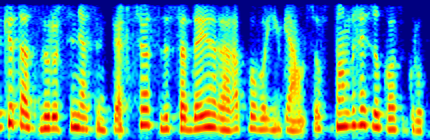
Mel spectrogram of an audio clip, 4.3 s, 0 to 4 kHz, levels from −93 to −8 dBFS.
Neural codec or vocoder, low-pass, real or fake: codec, 16 kHz, 4 kbps, X-Codec, HuBERT features, trained on LibriSpeech; 3.6 kHz; fake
